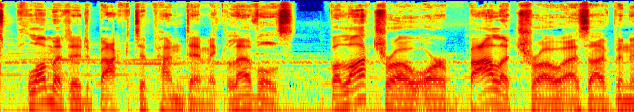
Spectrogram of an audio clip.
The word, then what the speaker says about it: Balatro: balatro have I been saying it wrong this whole I've been emphasizing the uh I've been saying balatro is is a balatro the official is that Canon you can say it however you want to say it the way that I say it is not the correct way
